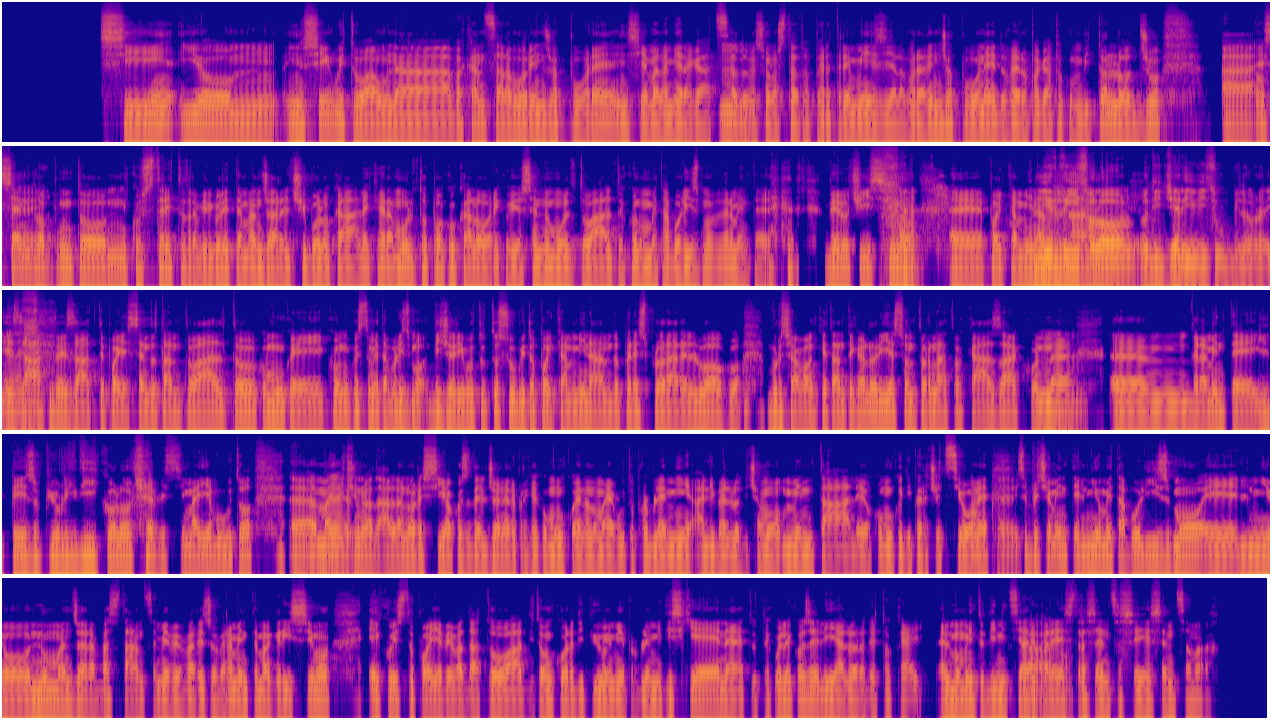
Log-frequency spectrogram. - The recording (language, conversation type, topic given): Italian, podcast, Come fai a mantenere la costanza nell’attività fisica?
- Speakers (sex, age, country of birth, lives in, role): male, 20-24, Italy, Italy, guest; male, 25-29, Italy, Italy, host
- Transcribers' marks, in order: tapping; chuckle; chuckle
